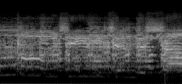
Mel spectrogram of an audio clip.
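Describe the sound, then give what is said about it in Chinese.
A mobile phone ringtone plays a bright, steady melody of high, tuneful tones, continuous and fairly loud for about two seconds with no voices. “突然，他的电话响起。”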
